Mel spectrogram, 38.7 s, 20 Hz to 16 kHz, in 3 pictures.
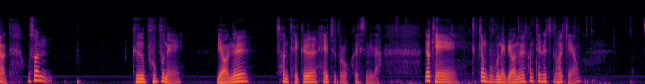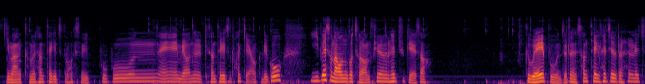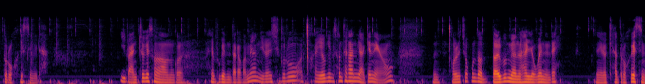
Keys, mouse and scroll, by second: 3.7 alt+right click, 3.7 alt+middle click, 3.7 click, 5.0 alt+right click, 5.0 click, 5.8 alt+right click, 7.1-7.8 alt+right drag, 7.1 alt+middle click, 8.5 alt+right click, 9.4 alt+click, 10.0 alt+middle click, 10.7 alt+click, 11.2 alt+middle click, 11.6 alt+click, 12.5 alt+click, 13.4 alt+right click, 14.3-15.8 drag, 14.7 alt+middle click, 14.7 alt+right click, 15.4 alt+right click, 16.2 alt+click, 16.6 f, 17.4 alt+click, 17.8 alt+f, 17.8 alt+middle click, 17.9 alt+click, 18.8 ctrl+f, 18.8-19.4 ctrl+alt+drag, 18.8 alt+middle click, 19.9-21.3 ctrl+alt+drag, 21.8 ctrl+f, 22.1-22.5 ctrl+drag, 23.0 ctrl+alt+click, 23.4 ctrl+drag, 24.7 ctrl+f, 24.7 ctrl+click, 25.7-26.1 ctrl+drag, 26.5 ctrl+alt+click, 27.2 ctrl+alt+click, 27.9 ctrl+click, 28.5 ctrl+alt+drag, 29.1 ctrl+click, 29.6 alt+click, 30.4 ctrl+drag, 31.1 alt+click, 31.9 alt+z, 31.9 ctrl+alt+click, 32.1 alt+right click, 32.5 alt+middle click, 33.0 ctrl+click, 33.7 shift+click, 34.0 shift+click, 34.5 shift+click, 34.8 shift+click, 35.2 shift+click, 35.9 shift+click, 36.4 shift+click, 36.8 shift+click, 37.5 shift+click, 38.4 shift+click.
